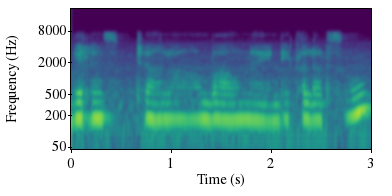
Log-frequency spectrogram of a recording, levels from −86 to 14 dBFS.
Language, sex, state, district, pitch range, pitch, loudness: Telugu, female, Andhra Pradesh, Annamaya, 170-180 Hz, 175 Hz, -19 LUFS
